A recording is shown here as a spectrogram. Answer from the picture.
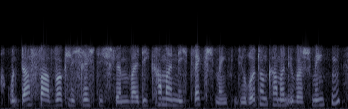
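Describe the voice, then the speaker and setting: With a plain, everyday voice, a woman speaks at a medium pitch and a fairly quick pace. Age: 50s. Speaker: journalist and patient. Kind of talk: interview.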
